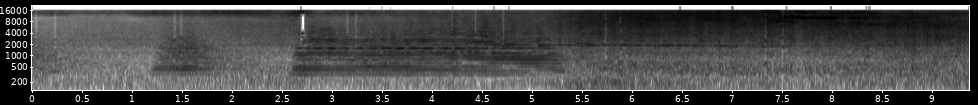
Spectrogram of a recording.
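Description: Norfolk Southern diesel locomotive's air horn sounding for a grade crossing: a short blast about a second in, then a longer, louder blast. After the horn stops, the loud rumble of the lead locomotives' engines and wheels passing close by.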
